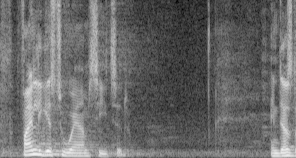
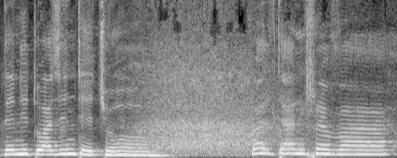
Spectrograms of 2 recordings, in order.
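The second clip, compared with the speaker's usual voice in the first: high, slow grandmother impression; granny voice; 5 semitones higher, much slower than usual. Grandmother dismissing his old job and congratulating him, high and slow. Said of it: "She's like".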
